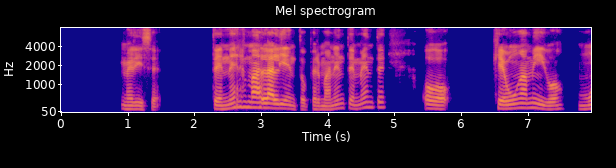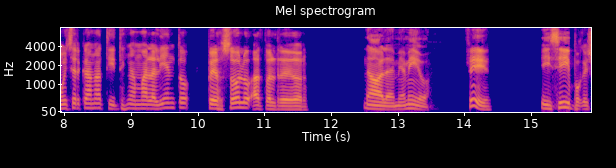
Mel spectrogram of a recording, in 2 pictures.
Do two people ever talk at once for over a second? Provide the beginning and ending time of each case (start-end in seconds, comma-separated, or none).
none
